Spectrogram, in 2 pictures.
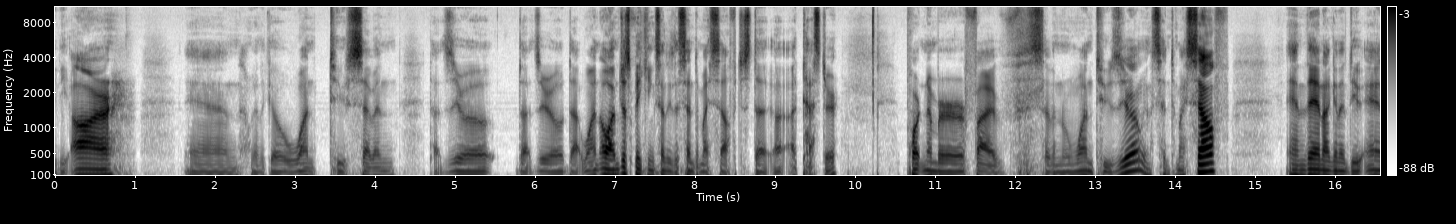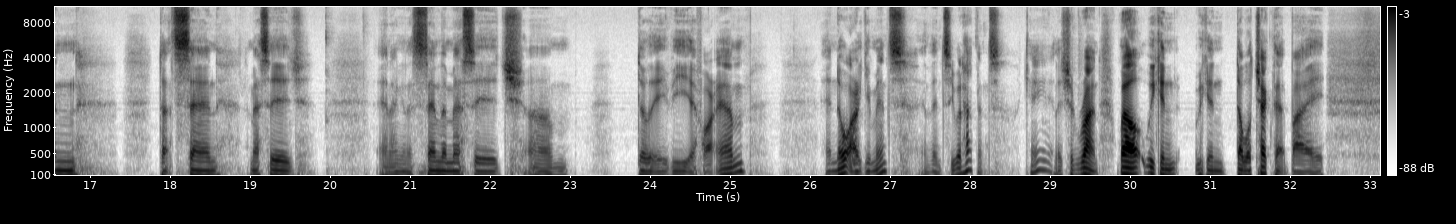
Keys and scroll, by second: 0.0-1.4 typing, 2.5 shift+', 3.1 shift+i, 7.8-9.0 typing, 13.6 shift+0, 14.0 shift+;, 14.7 shift+super+;, 15.0 super+Return, 19.0-21.9 typing, 24.8-25.6 typing, 26.7 shift+BackSpace, 26.8 shift+0, 27.3 shift+;, 27.8 super+Return.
